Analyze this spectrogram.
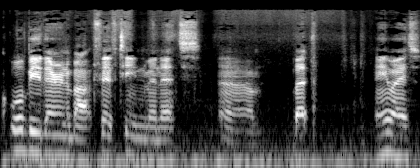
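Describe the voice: A man's bright, sharp tone at a fairly slow pace, with ordinary pitch variation.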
